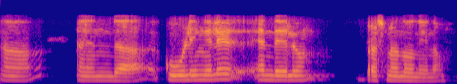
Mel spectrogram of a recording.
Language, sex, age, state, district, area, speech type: Malayalam, male, 30-45, Kerala, Malappuram, rural, conversation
